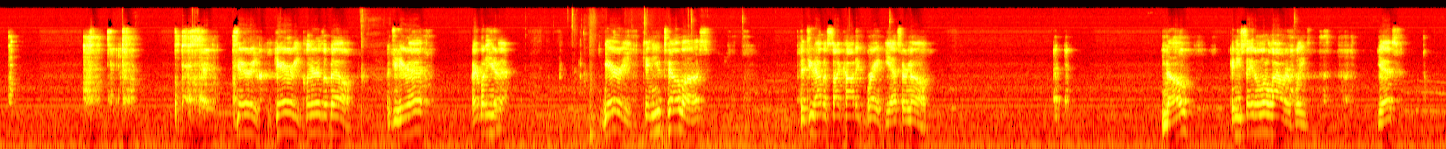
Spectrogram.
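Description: A middle-aged man talks with animation over an online call.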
